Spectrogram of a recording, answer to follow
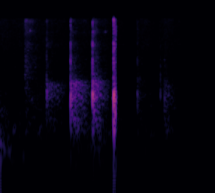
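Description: A few faint clicks and taps in quick succession, about six in just over a second, picked up by a video-call microphone at a desk.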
